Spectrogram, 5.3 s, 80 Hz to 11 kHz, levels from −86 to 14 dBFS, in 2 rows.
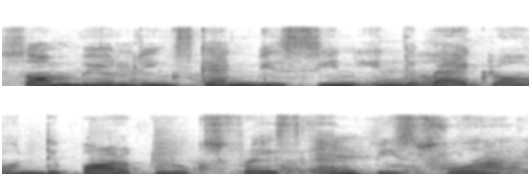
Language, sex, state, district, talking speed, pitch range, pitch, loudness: English, female, Sikkim, Gangtok, 160 wpm, 220-270 Hz, 240 Hz, -17 LUFS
